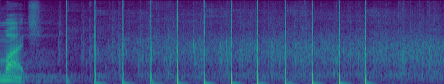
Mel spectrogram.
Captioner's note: audience applauds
